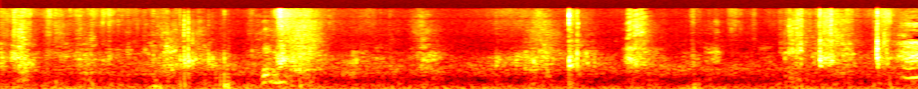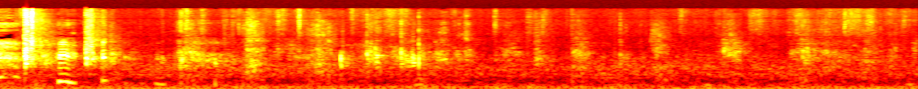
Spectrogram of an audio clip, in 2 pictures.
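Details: A high-energy rescue Belgian Malinois named Tazz in the middle of ball play. Short whimpers and panting sit among dense tapping and clattering bursts, with a person speaking nearby.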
